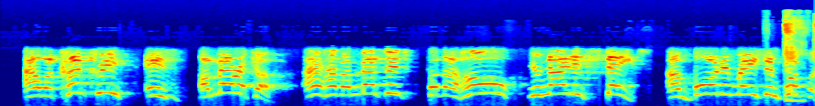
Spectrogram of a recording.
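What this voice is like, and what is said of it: Yelling angrily. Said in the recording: “Why are you yelling?”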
